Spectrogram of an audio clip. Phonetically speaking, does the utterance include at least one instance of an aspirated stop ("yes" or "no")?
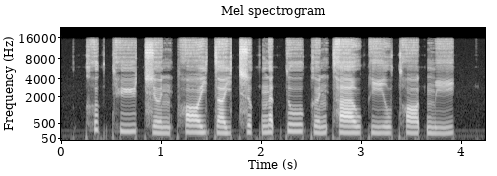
yes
